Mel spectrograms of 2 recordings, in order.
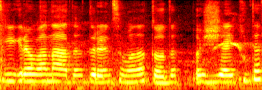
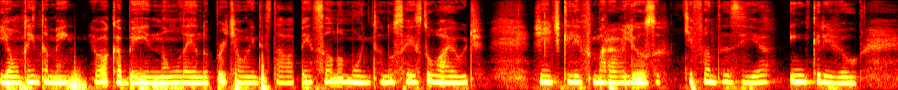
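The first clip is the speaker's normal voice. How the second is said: low, quiet, soft voice. Talking about a finished book early in the morning, speaking softly. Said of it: "Tô falando baixinho porque tá de manhã".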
